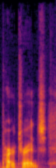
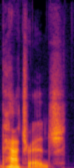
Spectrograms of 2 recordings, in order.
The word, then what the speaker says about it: Patridge: I would have said Partridge. And then I saw that I saw it in the Vanity Fair article. It's spelled Patridge.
